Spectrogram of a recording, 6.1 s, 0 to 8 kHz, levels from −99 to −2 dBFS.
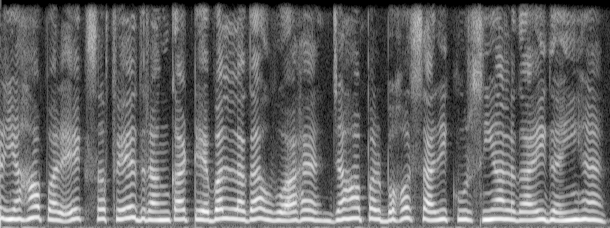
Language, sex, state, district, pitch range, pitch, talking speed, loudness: Hindi, female, Jharkhand, Palamu, 295-330 Hz, 315 Hz, 175 wpm, -12 LUFS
